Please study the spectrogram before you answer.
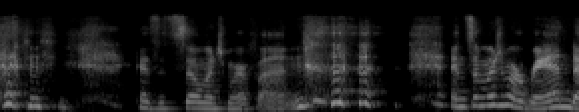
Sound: laughs

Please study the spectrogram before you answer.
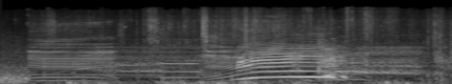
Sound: cows bawling

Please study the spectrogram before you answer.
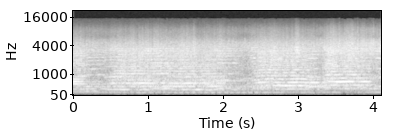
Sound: helicopter whirring

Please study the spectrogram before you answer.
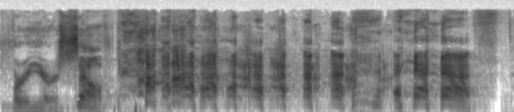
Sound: laughter

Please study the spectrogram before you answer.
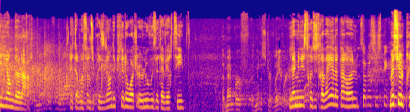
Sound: applause

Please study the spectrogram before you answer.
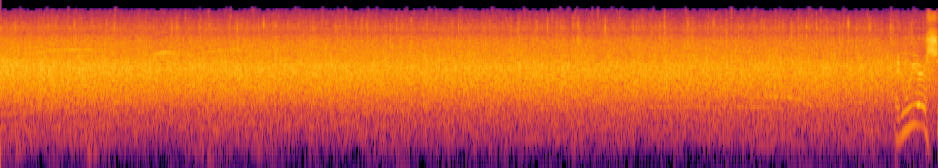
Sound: applause

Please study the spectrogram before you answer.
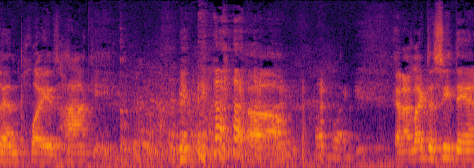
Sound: audience laughs

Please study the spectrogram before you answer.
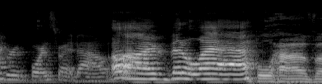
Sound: hoarse voice

